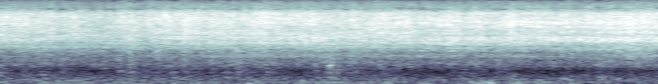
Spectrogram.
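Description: Zucchini, tomato and onion browning on a covered grill give a loud, steady broadband sizzle and hiss that holds unbroken and even throughout, close by with no voices.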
